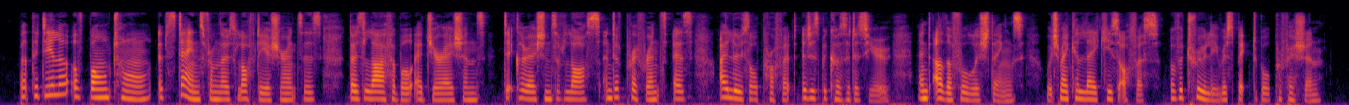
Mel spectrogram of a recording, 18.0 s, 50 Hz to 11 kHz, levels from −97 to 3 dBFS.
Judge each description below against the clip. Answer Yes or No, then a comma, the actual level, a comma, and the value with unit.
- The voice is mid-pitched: Yes, medium, 180 Hz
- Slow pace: No, average, 150 wpm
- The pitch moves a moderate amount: Yes, average, 3.0 semitones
